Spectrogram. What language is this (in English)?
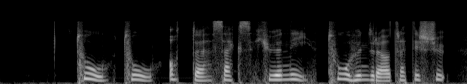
Norwegian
